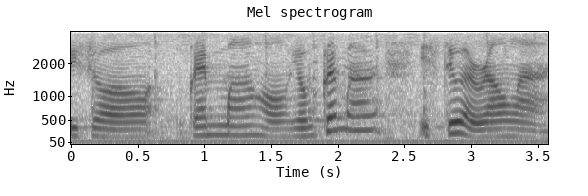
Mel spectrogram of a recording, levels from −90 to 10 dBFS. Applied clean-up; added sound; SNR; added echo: none; Clock; 17 dB; none.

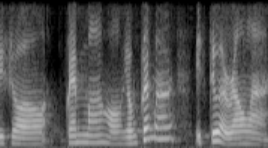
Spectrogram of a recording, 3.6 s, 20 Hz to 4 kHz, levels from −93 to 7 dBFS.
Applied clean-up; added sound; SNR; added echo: neural separator model SepFormer DNS4.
